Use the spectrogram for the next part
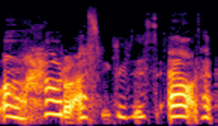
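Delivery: a hint of a puzzled child; confused child. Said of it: "a little child ... doesn't go".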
